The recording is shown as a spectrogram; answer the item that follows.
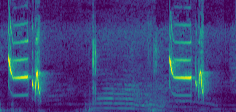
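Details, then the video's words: Wild prinia used as a song lure: two sharp, high whistled chirps, each sliding down then holding level before a short burst, with a softer, lower, buzzy harmonic note in between. "pancingan prenjak gacor alam liar"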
